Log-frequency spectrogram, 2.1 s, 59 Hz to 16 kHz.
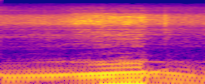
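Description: Harley-Davidson Fat Boy Special motorcycle, 2022 model, its V-twin engine thumping close by and swelling briefly in a short rev before settling back to a lumpy idle.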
